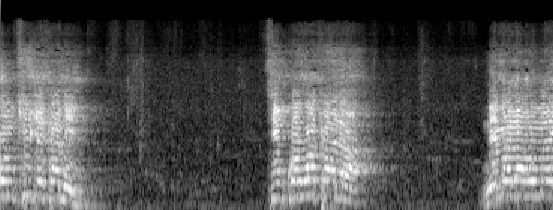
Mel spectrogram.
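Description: A man speaks loudly through a microphone and loudspeakers outdoors, in bursts with pauses.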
